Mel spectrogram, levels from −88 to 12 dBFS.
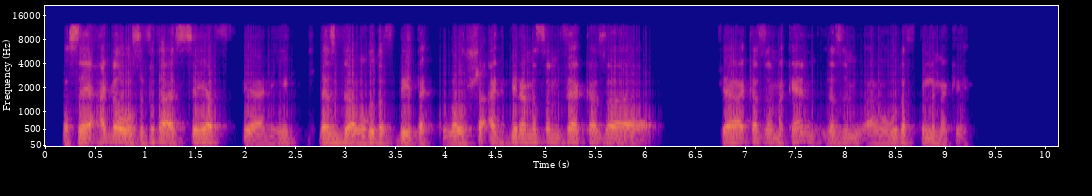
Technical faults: block size mismatch (padded); lost packet rebuilt from error correction; short concealed packet loss

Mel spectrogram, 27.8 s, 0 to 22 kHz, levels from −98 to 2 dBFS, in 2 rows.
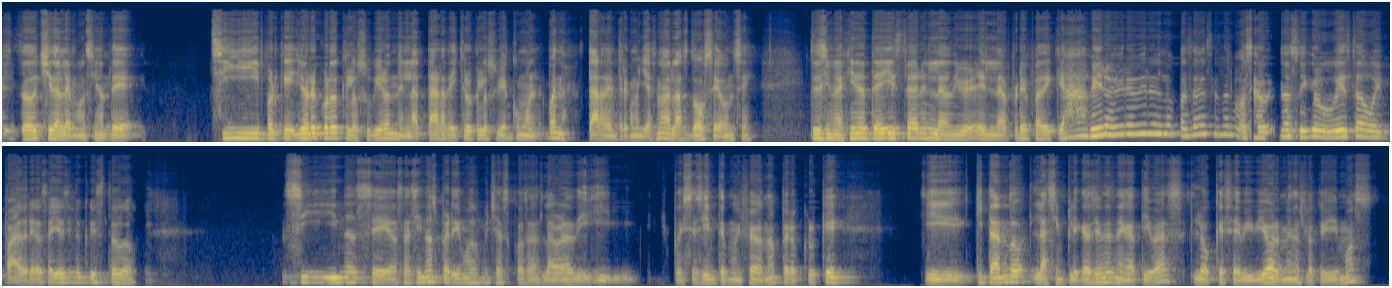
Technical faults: crude rate conversion

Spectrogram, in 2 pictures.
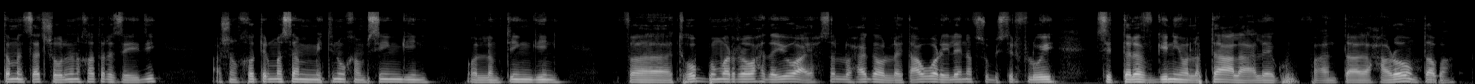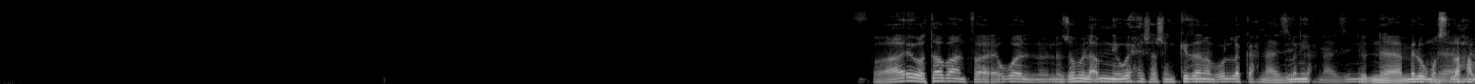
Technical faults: doubled audio track

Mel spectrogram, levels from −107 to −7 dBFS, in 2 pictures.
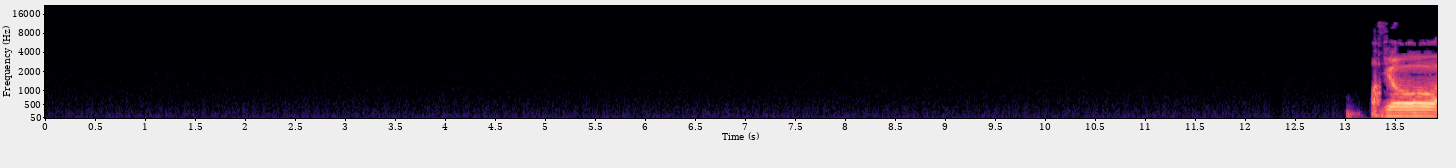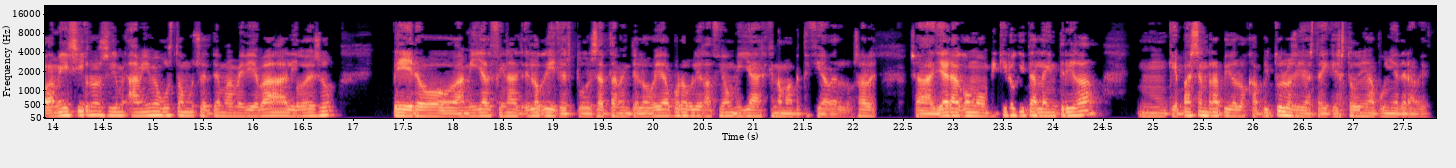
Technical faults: compressed frames skipped

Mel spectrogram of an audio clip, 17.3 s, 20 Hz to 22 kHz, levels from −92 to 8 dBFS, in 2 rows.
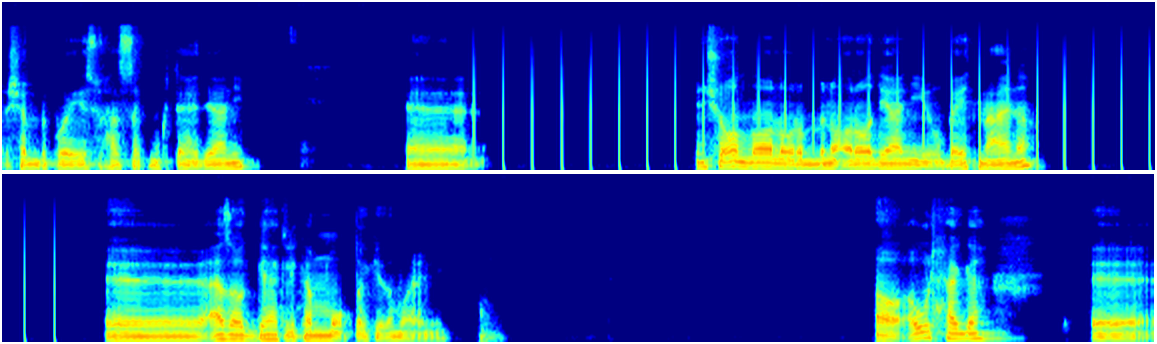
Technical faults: train of clicks

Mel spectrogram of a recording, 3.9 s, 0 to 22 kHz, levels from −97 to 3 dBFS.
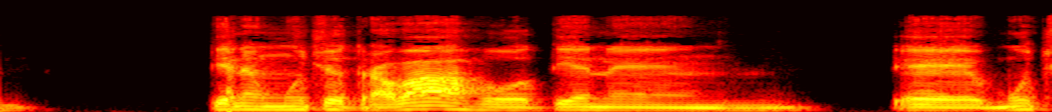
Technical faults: corrupt frame decoded

